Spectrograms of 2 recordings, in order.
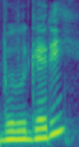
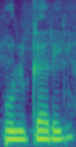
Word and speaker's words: Bulgari: which is I love how you say it, Bulgari. Bulgari. How do people say it? I mean, Americans definitely don't say it, They Bulgari.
